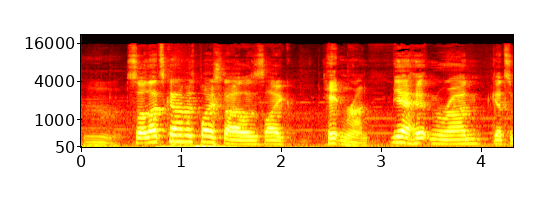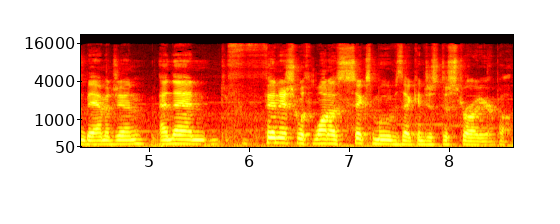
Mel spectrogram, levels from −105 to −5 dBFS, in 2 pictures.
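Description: Nothing goes wrong at any point here; there's simply no technical fault to pick out anywhere in the recording.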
